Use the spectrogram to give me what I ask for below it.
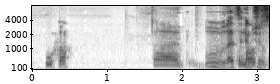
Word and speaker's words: Bucher: yeah the most people they say Booker or Butcher or something like that. So it's Bucher is the right.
